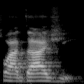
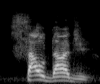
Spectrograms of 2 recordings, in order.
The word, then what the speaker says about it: saudade: it's my favorite, is swadaji. Swadaji it just invokes so many emotions in me, and it's just beautiful. Am I saying it correctly? Swadaji? Saudade. Saudade. Saudade is when you, in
